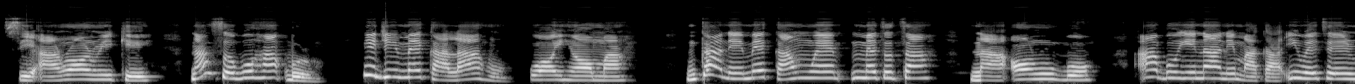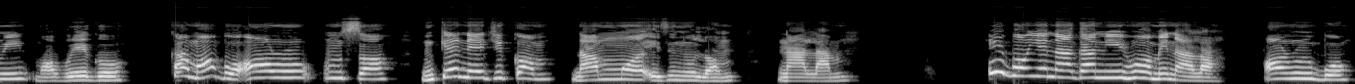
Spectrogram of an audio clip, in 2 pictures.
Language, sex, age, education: Igbo, female, 15-29, tertiary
